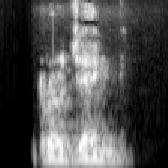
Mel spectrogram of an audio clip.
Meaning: reddish
- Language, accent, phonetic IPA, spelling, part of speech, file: Catalan, Valencia, [roˈd͡ʒeŋk], rogenc, adjective, LL-Q7026 (cat)-rogenc.wav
